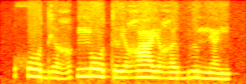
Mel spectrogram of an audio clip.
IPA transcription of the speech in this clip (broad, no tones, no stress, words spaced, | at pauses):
xodiʁ | n̪otɨj ʁajʁi bɨmʲãj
